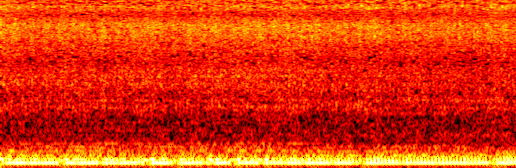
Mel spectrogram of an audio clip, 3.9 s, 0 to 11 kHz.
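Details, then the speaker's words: Nissan Pulsar GTI-R after the issue was fixed, warm after about 5 minutes: low, steady, even idle with occasional soft exhaust pops and smoke rings; owner unsure if a slight misfire; normal idle. "But at this point she seems no too bad. Certainly that was the issue."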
